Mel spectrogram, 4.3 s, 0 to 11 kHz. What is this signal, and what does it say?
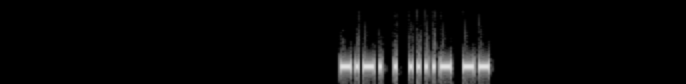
Morse code, heard as a keyed tone, about 50 wpm, 700 Hz. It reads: CE4M
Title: DXCC-100 Call Signs - 4 Characters - 50wpm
